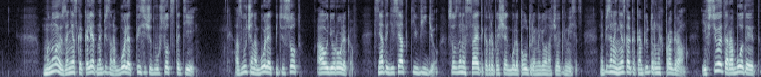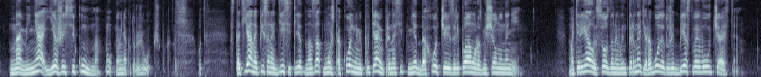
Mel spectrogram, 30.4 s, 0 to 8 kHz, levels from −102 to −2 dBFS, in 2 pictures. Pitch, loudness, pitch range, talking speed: 185 Hz, -21 LUFS, 170-210 Hz, 135 wpm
